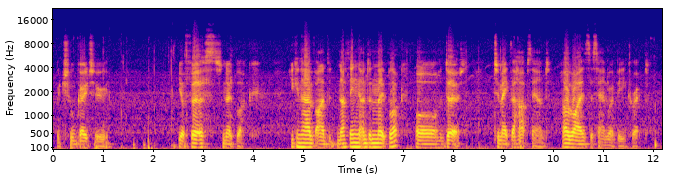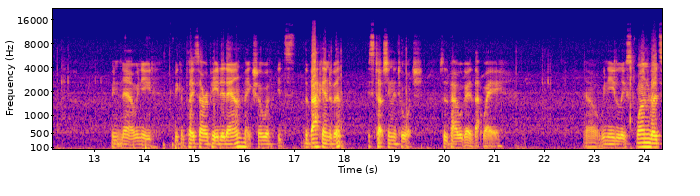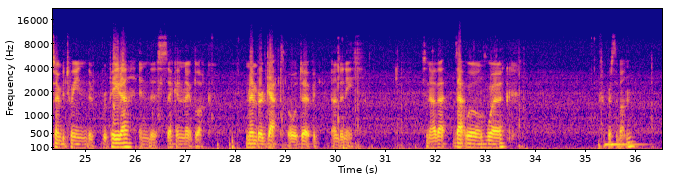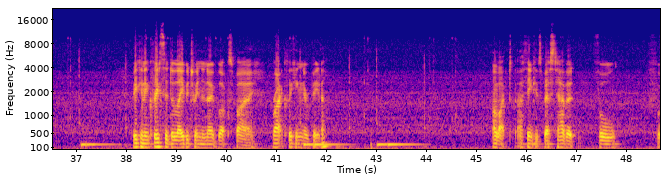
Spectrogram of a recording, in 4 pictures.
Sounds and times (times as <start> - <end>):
Speech: 0.0 - 1.2, 2.5 - 12.1, 13.4 - 21.4, 22.8 - 30.6, 31.8 - 33.8, 35.3 - 36.2, 38.1 - 42.5, 45.3 - 48.6.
